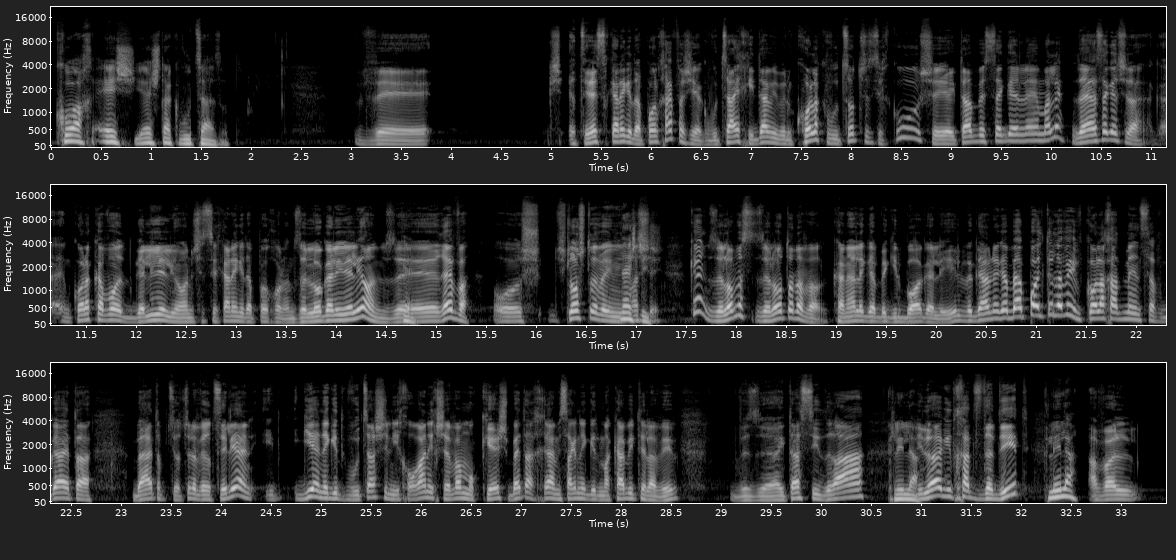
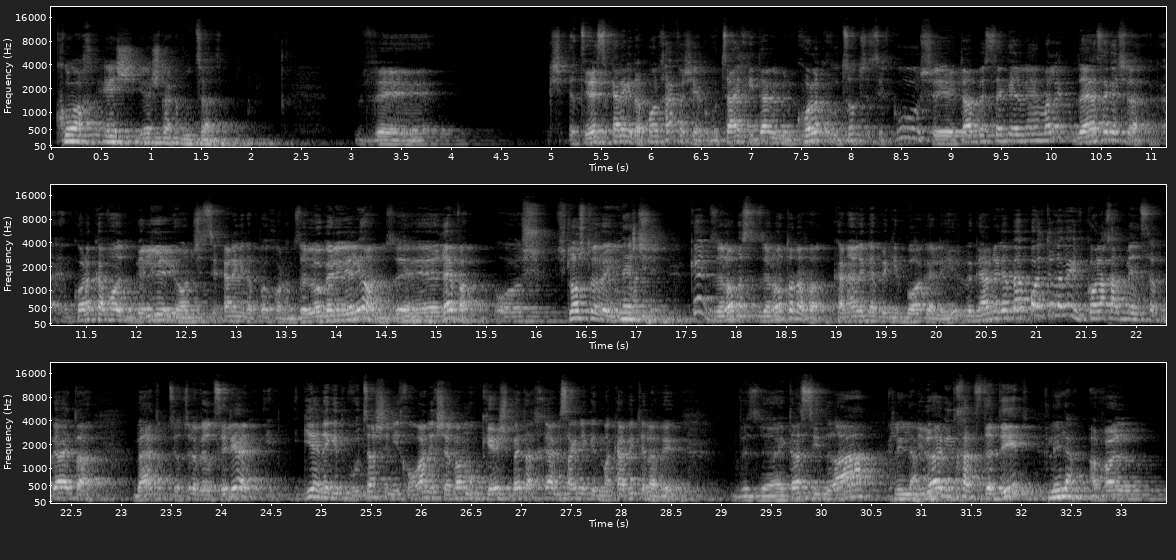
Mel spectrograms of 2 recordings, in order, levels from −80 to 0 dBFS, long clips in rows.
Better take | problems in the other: first | room echo; slight; dies away in 0.8 s // off-mic speech; somewhat distant

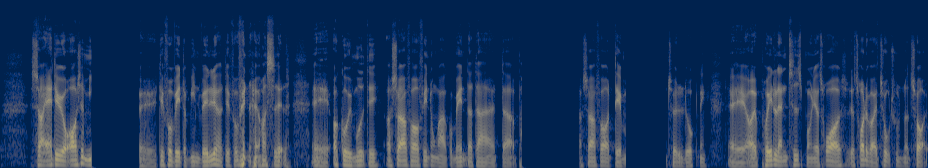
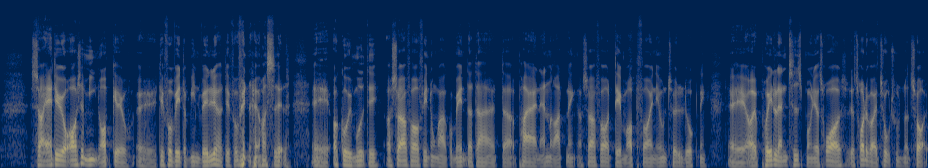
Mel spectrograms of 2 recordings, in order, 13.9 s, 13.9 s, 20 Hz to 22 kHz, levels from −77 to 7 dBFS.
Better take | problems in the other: second | audio cutting out; at 1.5 s for 0.5 s, at 8 s for 1 s and at 9.5 s for 0.5 s

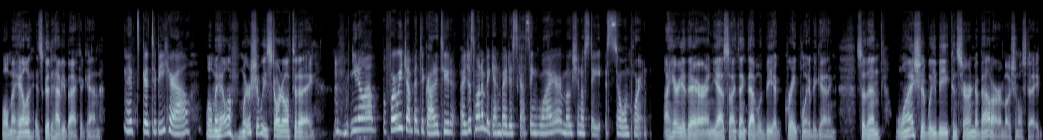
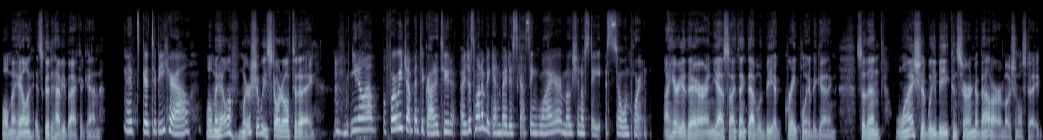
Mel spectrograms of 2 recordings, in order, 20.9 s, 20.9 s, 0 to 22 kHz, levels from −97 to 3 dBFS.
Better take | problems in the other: neither | none

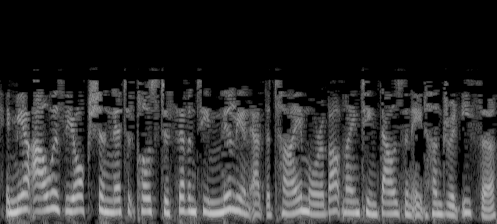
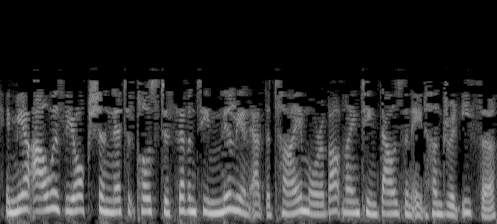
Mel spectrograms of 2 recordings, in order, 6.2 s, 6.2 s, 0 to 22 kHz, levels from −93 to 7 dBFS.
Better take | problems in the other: neither | garbled, watery; badly; nothing above 5 kHz; the same in both

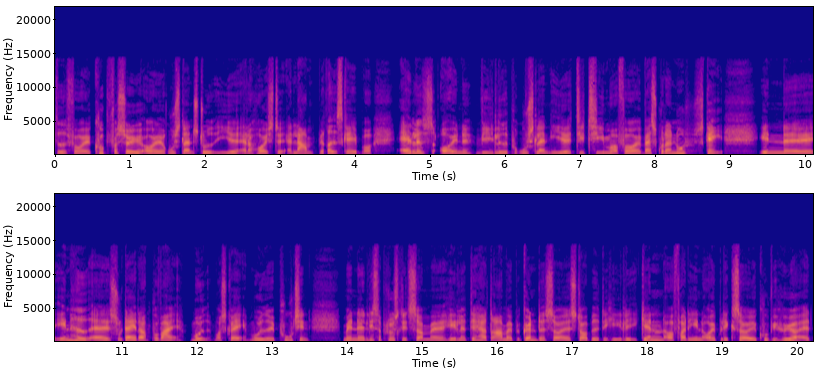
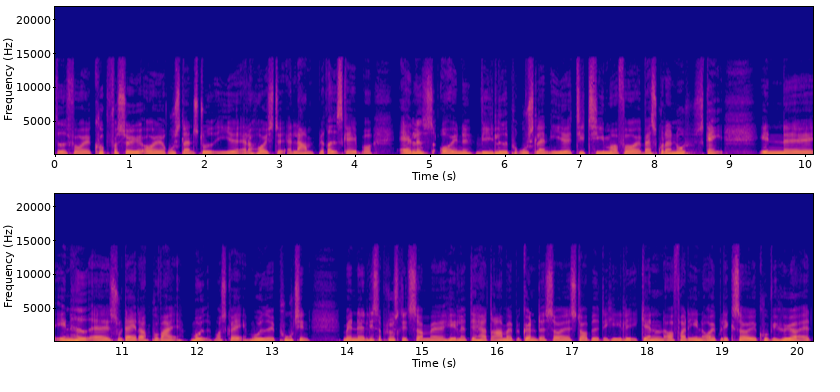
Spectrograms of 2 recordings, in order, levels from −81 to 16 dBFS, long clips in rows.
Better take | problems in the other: second | thin; very; fading below 550 Hz

